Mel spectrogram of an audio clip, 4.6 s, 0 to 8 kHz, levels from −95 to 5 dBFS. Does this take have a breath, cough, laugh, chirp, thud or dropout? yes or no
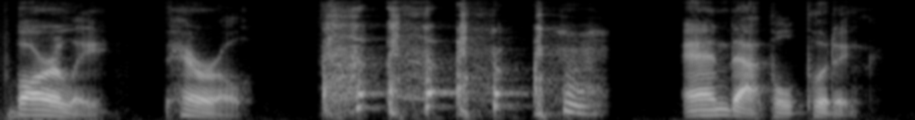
yes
